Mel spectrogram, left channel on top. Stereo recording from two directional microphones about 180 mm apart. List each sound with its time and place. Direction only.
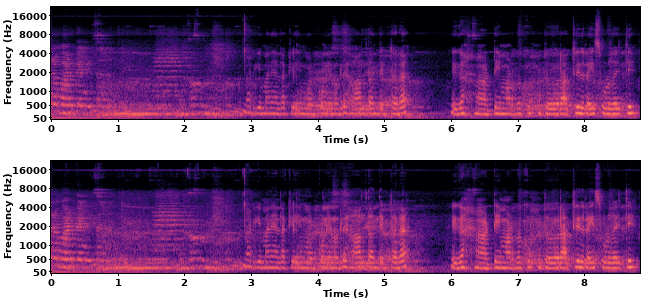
2.9 s a woman's voice: 5° left (ahead or behind); by 8.7 s 20° left (ahead or behind)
